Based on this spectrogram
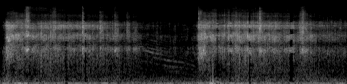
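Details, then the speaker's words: Mercedes SL600: the original idler pulley, spun by hand after removal, gives a dry, gritty rattling whir; its bearing is gone and has play, and the pulley was replaced. "yeah you hear it this pretty there the bearing is gone in there it's actually even have play in it so"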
